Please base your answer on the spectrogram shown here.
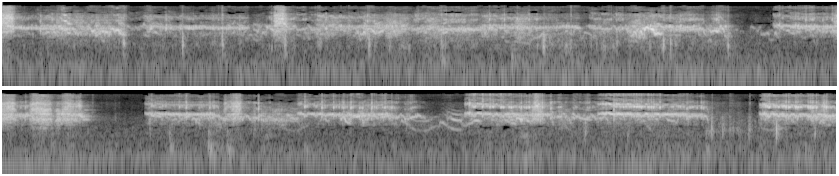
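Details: Twenty-five-day-old budgerigar chicks produce bursts of scratchy, raspy chattering and squawks. Several short silent gaps split the calls into separate runs of noisy calling.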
